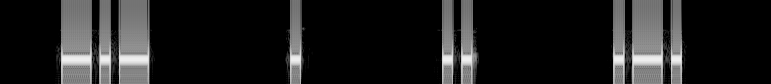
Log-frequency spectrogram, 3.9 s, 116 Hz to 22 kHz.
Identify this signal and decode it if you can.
Morse code, heard as a keyed tone, about 25 wpm, spaced as for 10 wpm, 550 Hz. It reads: KEIR
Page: news headlines in morse code at 10 wpm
